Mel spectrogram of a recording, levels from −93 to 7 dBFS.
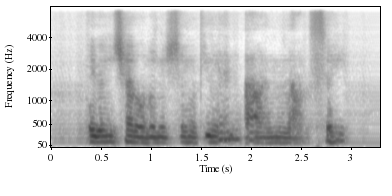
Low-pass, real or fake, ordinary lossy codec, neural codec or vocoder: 7.2 kHz; fake; none; codec, 16 kHz, 0.5 kbps, FreqCodec, smaller model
